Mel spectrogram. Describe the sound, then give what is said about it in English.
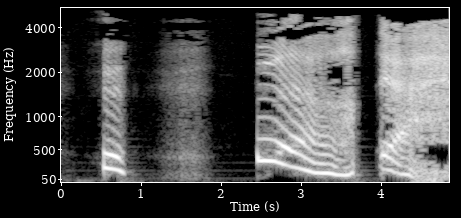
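A person lets out a loud, exaggerated yawn: a short vocal catch, a soft breathy inhale, then a long moaning yawn sliding down in pitch and another drawn-out yawning groan. “I'm just seeing if we can make everybody in Portland yawn.”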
